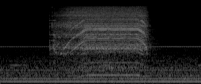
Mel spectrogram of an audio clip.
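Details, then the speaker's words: Surgical bone drill during revision PCL reconstruction (triple semitendinosus graft with fiber tape augmentation) of a woman's knee: about one second of high-pitched whining as the drill cuts a transtibial tunnel via drill guide. "This is my drill guide through transtibial, and right of this bigger metal thing you're seeing, there's all the vessels and nerves, so we really have to take care."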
